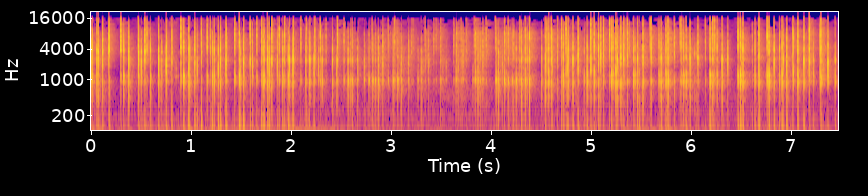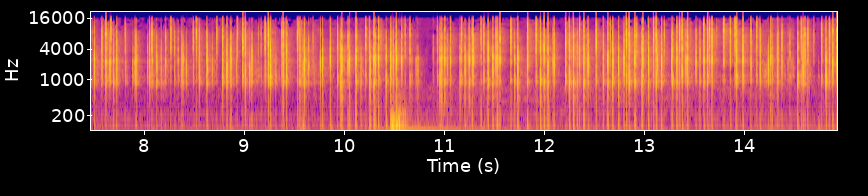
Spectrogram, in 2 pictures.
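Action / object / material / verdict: tap / small plastic cosmetic jar / plastic / none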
